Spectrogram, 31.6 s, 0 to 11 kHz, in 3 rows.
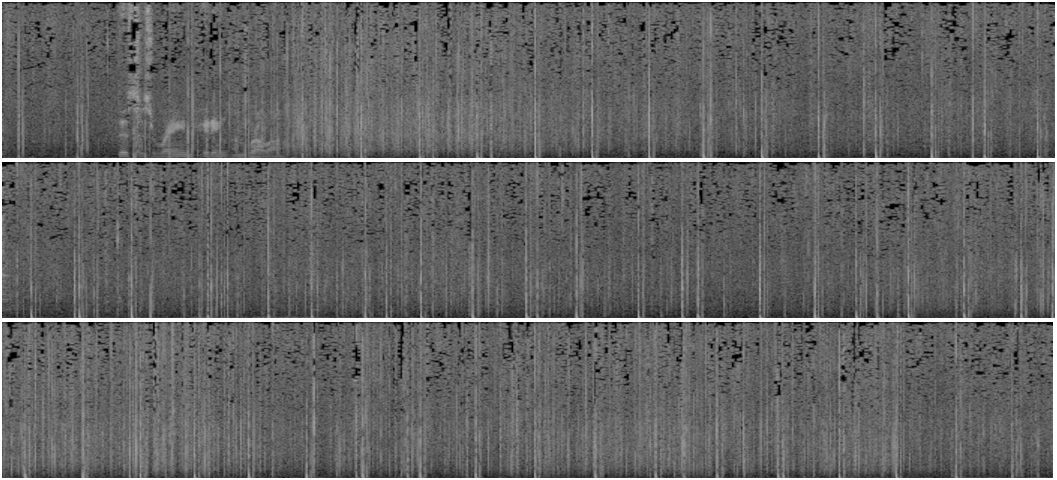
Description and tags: FIELD LA Rain City Under Umbrella 03
Rain recorded in Los Angeles, Spring 2019.
Standing under an umbrella in the rain.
